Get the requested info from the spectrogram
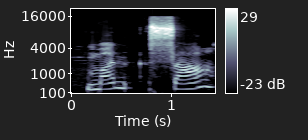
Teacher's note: नून साकिन के बाद सीन आ रहा है, यानी हुर्फ़े इख्फ़ा का है। एक अलीफ इख्फ़ा गुन्ना करके पढ़ेंगे।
